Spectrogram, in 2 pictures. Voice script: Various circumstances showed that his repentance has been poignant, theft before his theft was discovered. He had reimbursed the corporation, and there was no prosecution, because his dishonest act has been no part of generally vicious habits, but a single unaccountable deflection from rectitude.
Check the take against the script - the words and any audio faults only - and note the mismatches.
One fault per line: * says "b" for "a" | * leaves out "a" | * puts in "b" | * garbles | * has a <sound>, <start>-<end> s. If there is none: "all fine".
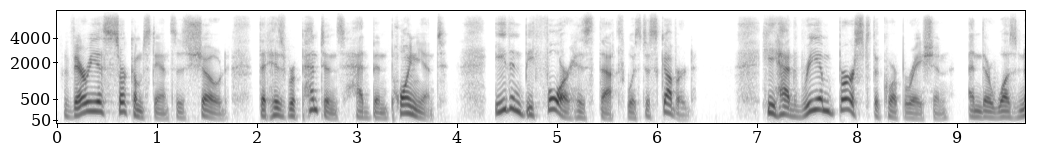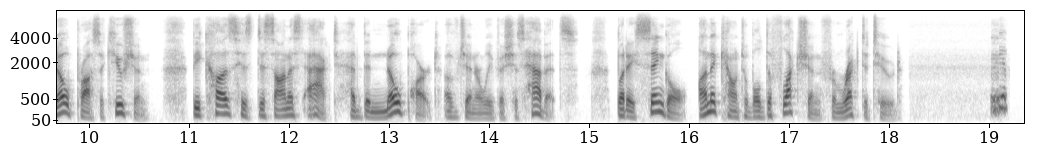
* says "had" for "has"
* says "even" for "theft"
* says "had" for "has"
* has a laugh, 19.0-19.2 s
